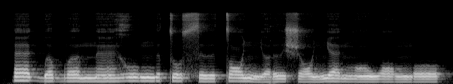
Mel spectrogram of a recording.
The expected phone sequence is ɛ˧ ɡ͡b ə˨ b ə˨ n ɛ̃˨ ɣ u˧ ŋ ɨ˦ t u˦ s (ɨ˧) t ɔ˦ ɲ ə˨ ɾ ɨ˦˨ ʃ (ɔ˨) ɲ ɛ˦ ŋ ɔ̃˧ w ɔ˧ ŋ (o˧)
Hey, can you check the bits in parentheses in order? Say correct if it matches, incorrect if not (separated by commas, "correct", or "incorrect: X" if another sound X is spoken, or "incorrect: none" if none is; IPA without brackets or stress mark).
correct, correct, correct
